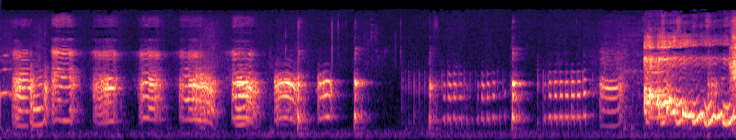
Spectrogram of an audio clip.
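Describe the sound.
A woman imitates a turkey gobble, a loud, rapid rattling call in a series of warbling bursts that ends with a harsh, noisy rush of sound.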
